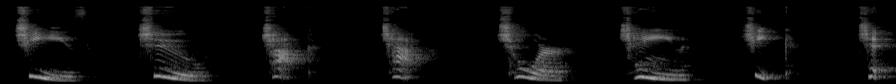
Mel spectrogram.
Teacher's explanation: to be rounded and your tongue right behind your teeth and your voice is off for the sound so no voicing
